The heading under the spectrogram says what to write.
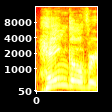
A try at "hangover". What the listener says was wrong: put a hard G in hangover? Hangover. Say it again.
